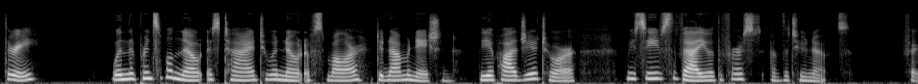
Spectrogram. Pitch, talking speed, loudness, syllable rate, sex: 210 Hz, 170 wpm, -18 LUFS, 6.1 syllables/s, female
